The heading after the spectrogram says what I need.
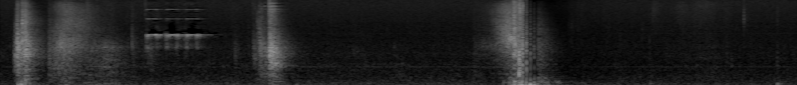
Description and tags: Opening and closing entrance door to garage
The sound heard when a person pulls open and lets go of a door that leads out to a house's garage. The beeping you hear is the security system's chime coming from a Honeywell keypad attached to a wall. This sound was recorded in the laundry room of that house
door, opened, security, garage, laundry, handle, beep, alarm, slam, open, opening, doors, closed, shut, closing, room, beeping, wooden, chime, close, beeps, house, slamming, laundryroom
